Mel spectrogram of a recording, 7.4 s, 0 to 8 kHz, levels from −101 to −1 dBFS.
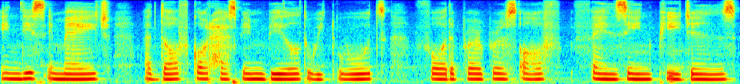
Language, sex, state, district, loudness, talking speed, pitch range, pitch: English, female, Nagaland, Kohima, -14 LUFS, 120 wpm, 185-190 Hz, 190 Hz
